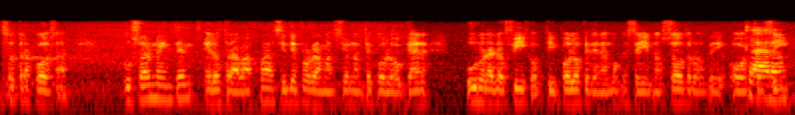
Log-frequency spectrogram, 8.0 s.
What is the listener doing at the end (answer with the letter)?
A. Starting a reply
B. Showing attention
B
